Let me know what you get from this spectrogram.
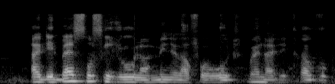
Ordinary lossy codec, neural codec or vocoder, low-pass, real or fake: none; codec, 32 kHz, 1.9 kbps, SNAC; 10.8 kHz; fake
